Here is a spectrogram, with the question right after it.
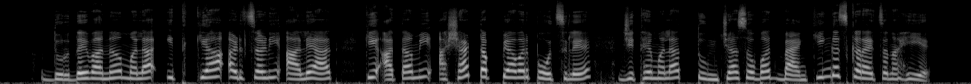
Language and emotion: Marathi, disgusted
